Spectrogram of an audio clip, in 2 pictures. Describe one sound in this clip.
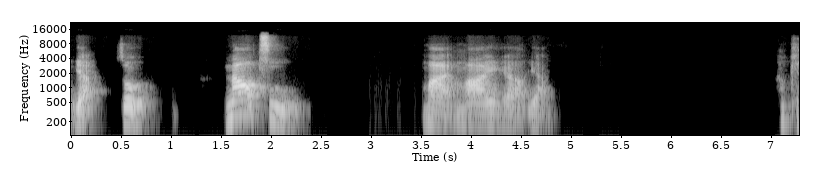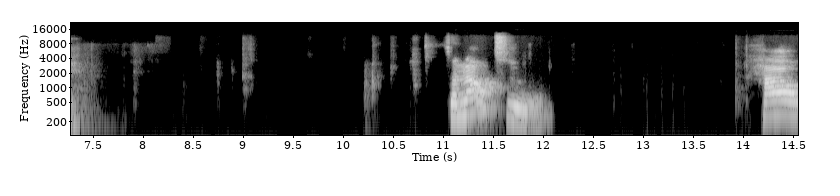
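A woman speaks calmly in short phrases over an online call.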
